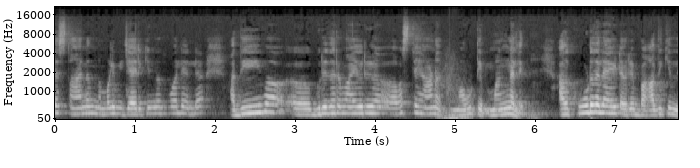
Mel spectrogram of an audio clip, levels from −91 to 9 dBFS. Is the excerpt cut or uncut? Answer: cut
